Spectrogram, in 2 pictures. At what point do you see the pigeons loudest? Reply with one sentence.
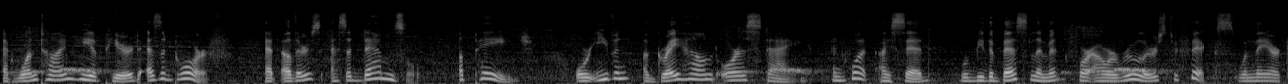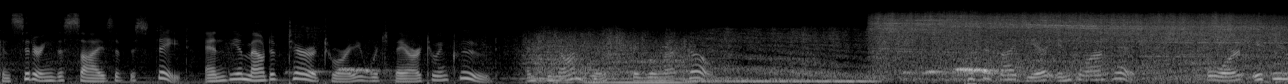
The volume of the pigeons peaks at 23 seconds.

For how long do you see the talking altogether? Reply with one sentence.
The talking can be heard for 23 seconds in total.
